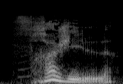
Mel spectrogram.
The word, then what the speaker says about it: fragile: Okay, final E not pronounced, and then when you get this G and I, J. Gilles. Fragile.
